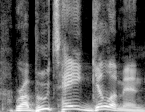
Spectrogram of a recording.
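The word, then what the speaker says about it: Roboute Guilliman: Primark Rabute Gillaman.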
